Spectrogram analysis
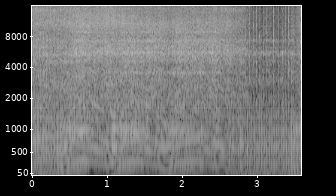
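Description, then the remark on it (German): A loud chainsaw revs repeatedly, its engine whine swooping up and down in pitch several times over a few seconds, continuous with no one talking. “Meine Kettensäge ist leider gerade leer, sonst hätte ich sie kurz mal angemacht.”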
